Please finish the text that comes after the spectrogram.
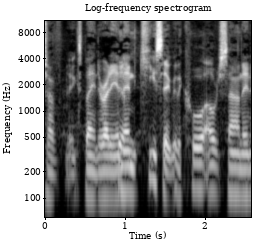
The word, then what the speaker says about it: CUSIC: I think we've historically we had FICE, which I've explained already, and then QSIC with the core ultrasound in intensive care, which is say that again slowly. QSIC, core ultrasound. Spell it for us.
